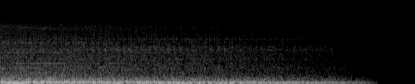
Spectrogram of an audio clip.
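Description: A low rumble at the tail of the outro music, fading and then cutting off to silence a little before the end.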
